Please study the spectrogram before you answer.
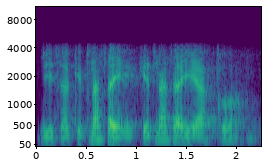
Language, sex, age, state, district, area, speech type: Hindi, male, 18-30, Bihar, Samastipur, rural, conversation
